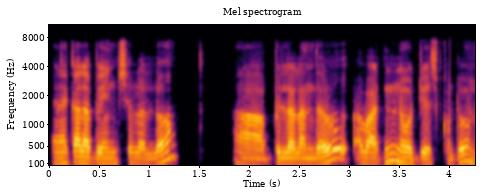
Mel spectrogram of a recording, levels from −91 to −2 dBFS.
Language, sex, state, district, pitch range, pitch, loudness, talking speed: Telugu, male, Telangana, Nalgonda, 115-125 Hz, 120 Hz, -16 LUFS, 125 wpm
